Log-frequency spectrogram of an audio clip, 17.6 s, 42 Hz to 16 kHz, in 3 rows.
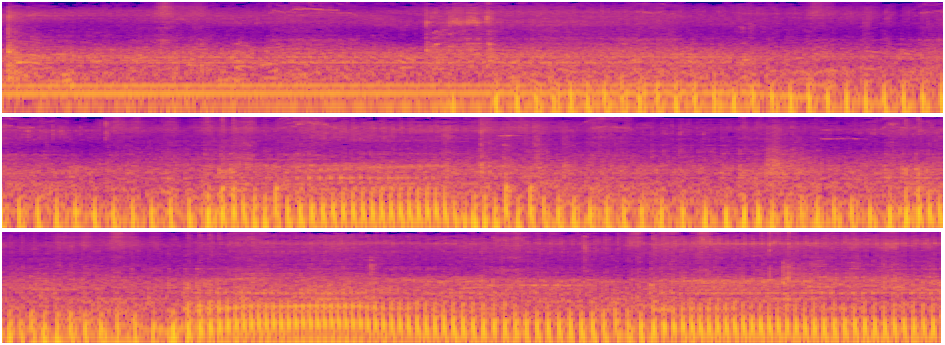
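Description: Royal Enfield motorcycle engine idling steadily for about five seconds. The exhaust then turns to an uneven pulse as the bike creeps forward and pulls away through slow traffic, and the engine note rises about 13 seconds in as it accelerates.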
